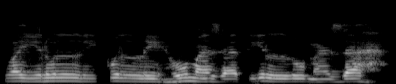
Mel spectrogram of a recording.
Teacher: Itu dari eh, pangkal tenggorokan huruf hamzah dan ha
